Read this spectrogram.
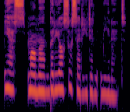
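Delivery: usual speaking voice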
